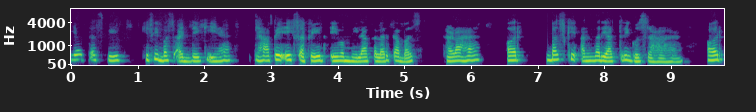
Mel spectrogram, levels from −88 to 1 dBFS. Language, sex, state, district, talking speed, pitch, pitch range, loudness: Hindi, female, Uttar Pradesh, Gorakhpur, 170 wpm, 180 Hz, 165-200 Hz, -16 LUFS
